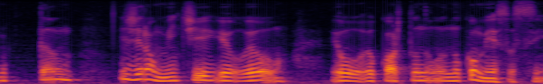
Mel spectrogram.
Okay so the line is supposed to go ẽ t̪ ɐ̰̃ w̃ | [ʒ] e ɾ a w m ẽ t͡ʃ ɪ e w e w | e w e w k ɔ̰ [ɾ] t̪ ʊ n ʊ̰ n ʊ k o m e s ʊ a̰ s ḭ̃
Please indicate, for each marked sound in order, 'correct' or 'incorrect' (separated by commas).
correct, correct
